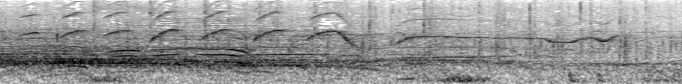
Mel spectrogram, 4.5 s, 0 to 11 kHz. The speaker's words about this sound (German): Auf das Resultat mussten die Menschen bis um 15 Uhr warten und dann war es klar, die Initiative zum Verkauf und Schließung der Reitschule wurde mit 68,4% abgelehnt. Und das hat vor dem Kulturzentrum entsprechend Jubel ausgelöst.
